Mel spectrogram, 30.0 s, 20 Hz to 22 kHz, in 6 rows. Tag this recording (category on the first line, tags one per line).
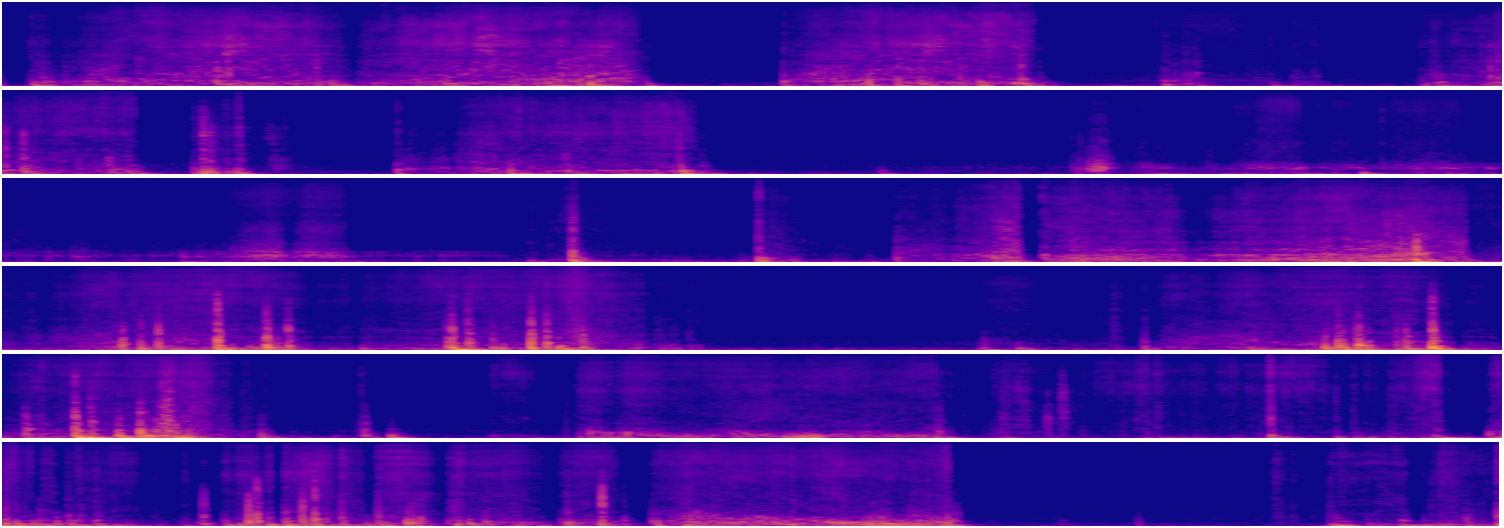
Sound effects > Objects / House appliances
bill
H5
note
XY
Zoom-H5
